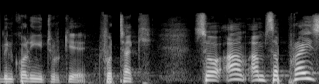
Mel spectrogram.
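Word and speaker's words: Türkiye: the comments made by it is not called tur it's tury it's only written Tak but it's pronounced Taki thank you I that is the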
